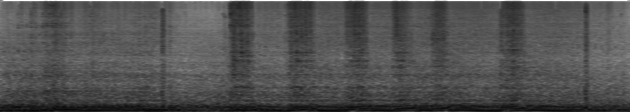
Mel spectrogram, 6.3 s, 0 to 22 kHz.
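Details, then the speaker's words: 1997 Ford derby car revving after transmission flush and new radiator, exhaust not yet hooked up properly: sharp puffing tick with each throttle blip from down at the loose manifold collector. Exhaust leak. "yeah they're defin definitely an exhaust leak down there"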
